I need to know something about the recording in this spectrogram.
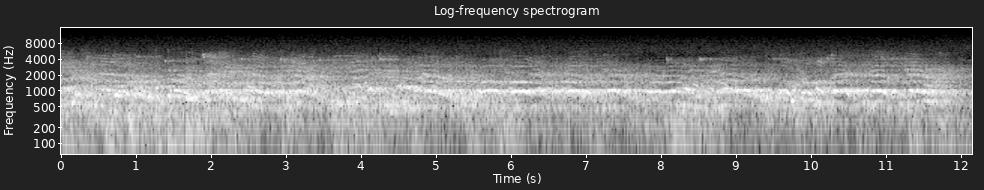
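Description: A crowd of spectators calls out and cheers in a large echoing gym.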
